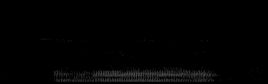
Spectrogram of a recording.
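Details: A sleeping dog snoring: a single drawn-out, buzzing, tonal breath of about 1.5 seconds over quiet room noise.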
